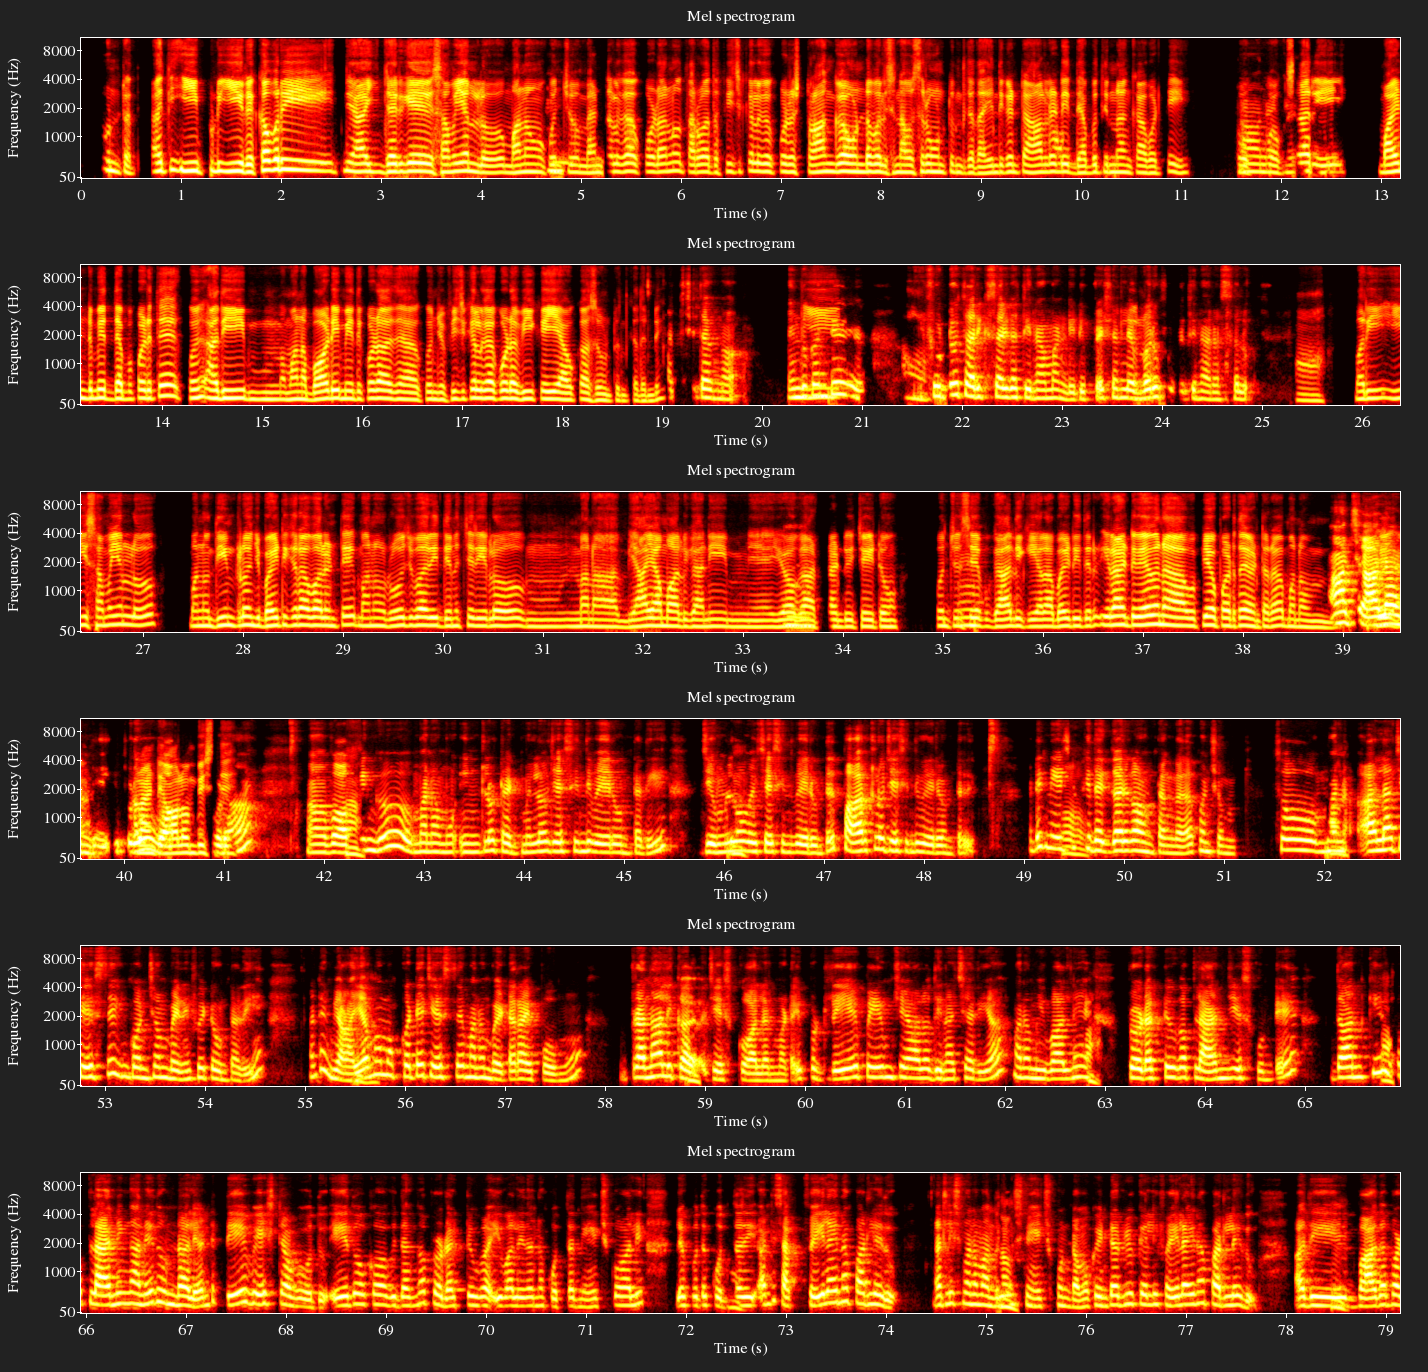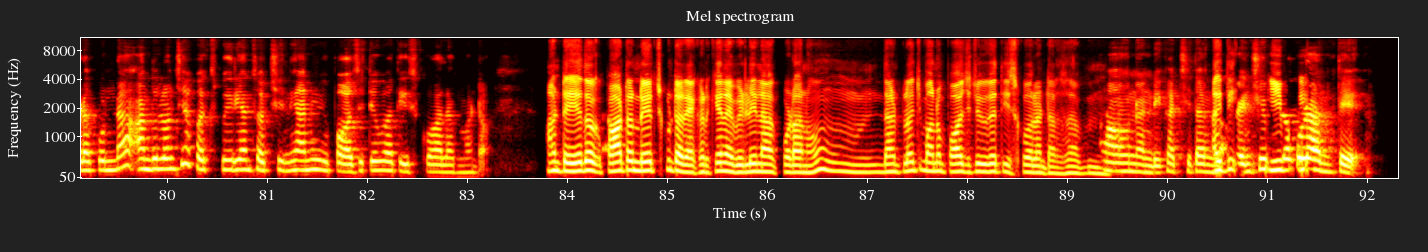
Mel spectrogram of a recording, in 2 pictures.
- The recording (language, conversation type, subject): Telugu, podcast, మీ కోలుకునే ప్రయాణంలోని అనుభవాన్ని ఇతరులకు కూడా ఉపయోగపడేలా వివరించగలరా?
- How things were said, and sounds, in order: in English: "రికవరీ"; in English: "మెంటల్‌గా"; in English: "ఫిజికల్‌గా"; in English: "స్ట్రాంగ్‌గా"; in English: "ఆల్రెడీ"; in English: "మైండ్"; in English: "బాడీ"; in English: "ఫిజికల్‌గా"; other background noise; in English: "వీక్"; in English: "డిప్రెషన్‌లో"; in English: "ఫుడ్"; tapping; lip smack; in English: "ట్రెడ్ మిల్‌లో"; in English: "జిమ్‌లో"; in English: "పార్క్‌లో"; lip smack; in English: "నేచర్‌కి"; in English: "సో"; in English: "బెనిఫిట్"; in English: "బెటర్"; in English: "ప్రొడక్టివ్‌గా ప్లాన్"; in English: "ప్లానింగ్"; in English: "డే వేస్ట్"; in English: "ప్రొడక్టివ్‌గా"; in English: "ఫెయిల్"; in English: "అట్‌లీస్ట్"; in English: "ఇంటర్వ్యూకెళ్ళి ఫెయిల్"; in English: "ఎక్స్పీరియన్స్"; in English: "పాజిటివ్‌గా"; in English: "పాజిటివ్‌గా"; in English: "ఫ్రెండ్షీప్‌లో"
